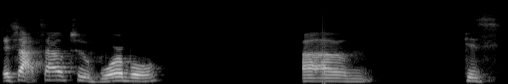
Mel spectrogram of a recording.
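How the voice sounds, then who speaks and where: A man's voice: a little high, drawn-out words, fairly bright tone. Rambling chatty man in his forties. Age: 40s. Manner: rambling, chatty, laughs often, trails off mid-sentence. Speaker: solo game streamer. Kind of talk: casual live-stream narration of solo play.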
